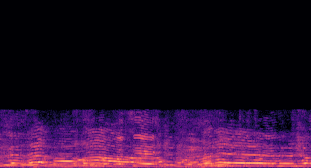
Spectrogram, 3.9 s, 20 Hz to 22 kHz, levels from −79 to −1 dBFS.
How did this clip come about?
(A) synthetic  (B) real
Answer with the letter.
B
